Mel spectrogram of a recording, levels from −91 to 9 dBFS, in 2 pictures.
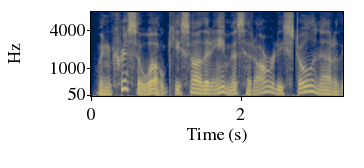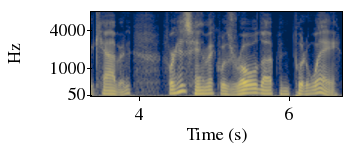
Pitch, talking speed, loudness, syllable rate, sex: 125 Hz, 205 wpm, -17 LUFS, 5.4 syllables/s, male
